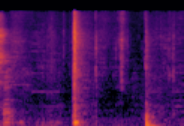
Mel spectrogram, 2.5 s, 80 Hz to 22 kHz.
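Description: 2017-18 Donruss basketball trading cards being flipped through and set down one by one on a stack by hand: two short sharp card clicks about a second apart.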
